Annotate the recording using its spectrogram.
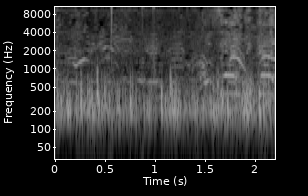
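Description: Overlapping shouts and calls from players and sideline spectators at a youth soccer match: many short, rising-and-falling voices at once, none close enough to make out.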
